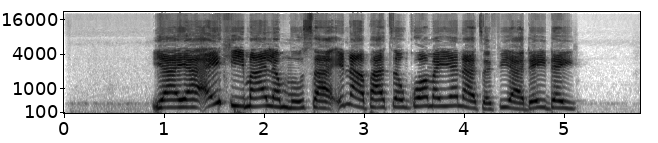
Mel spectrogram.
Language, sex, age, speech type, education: Hausa, female, 15-29, read, tertiary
